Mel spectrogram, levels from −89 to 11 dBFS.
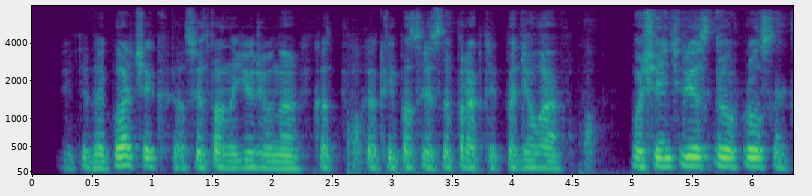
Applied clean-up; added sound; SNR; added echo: neural mask model DeepFilterNet 3.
